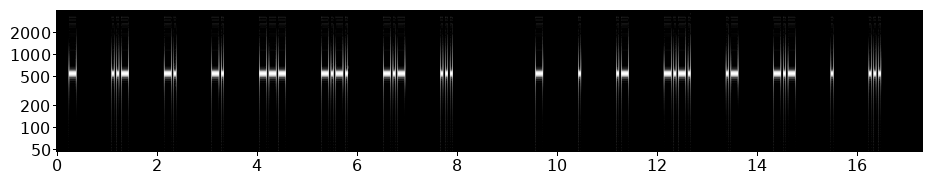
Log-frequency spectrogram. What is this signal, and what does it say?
Morse code, heard as a keyed tone, about 25 wpm, spaced as for 10 wpm, 550 Hz. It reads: TUNNOCKS TEACAKES
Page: news headlines in morse code at 10 wpm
